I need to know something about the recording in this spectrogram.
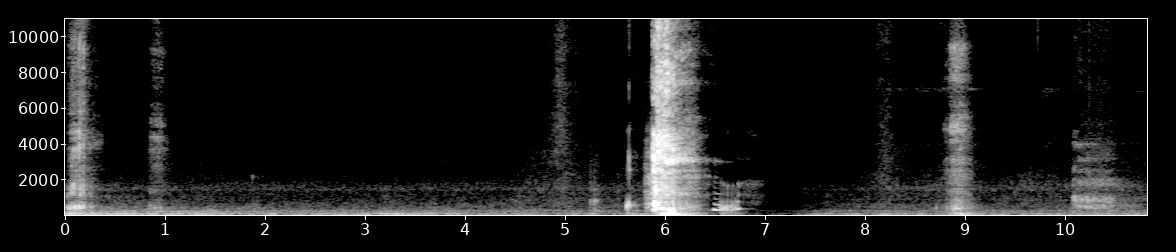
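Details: Person sick with cold or flu: one forceful, spraying sneeze with a sharp explosive burst, followed by sniffling and a smaller snort in a quiet room; sneezing.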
